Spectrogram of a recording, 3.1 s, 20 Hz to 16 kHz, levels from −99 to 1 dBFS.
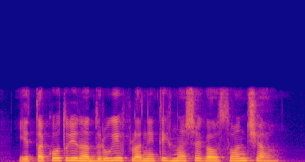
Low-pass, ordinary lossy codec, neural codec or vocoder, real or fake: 7.2 kHz; none; none; real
